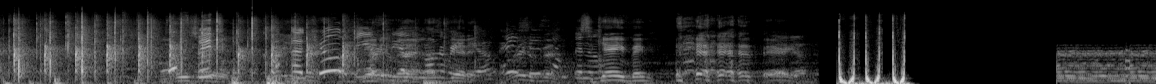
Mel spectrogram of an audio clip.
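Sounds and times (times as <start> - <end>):
round of applause: 0.0 - 4.8
voices talking and cheering: 1.5 - 6.6
laughter: 1.7 - 4.3, 6.8 - 8.1
speech: 1.8 - 8.2.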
